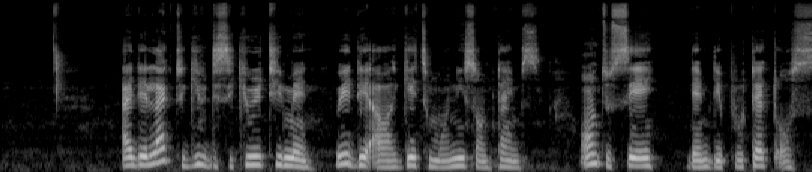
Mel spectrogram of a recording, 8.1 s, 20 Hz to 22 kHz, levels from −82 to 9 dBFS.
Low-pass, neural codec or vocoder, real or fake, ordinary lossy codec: none; none; real; none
